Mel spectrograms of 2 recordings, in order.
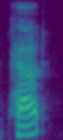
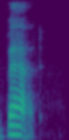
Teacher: your mouth moves in the same way for both sounds the difference is what's happening in your throat in your vocal cords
